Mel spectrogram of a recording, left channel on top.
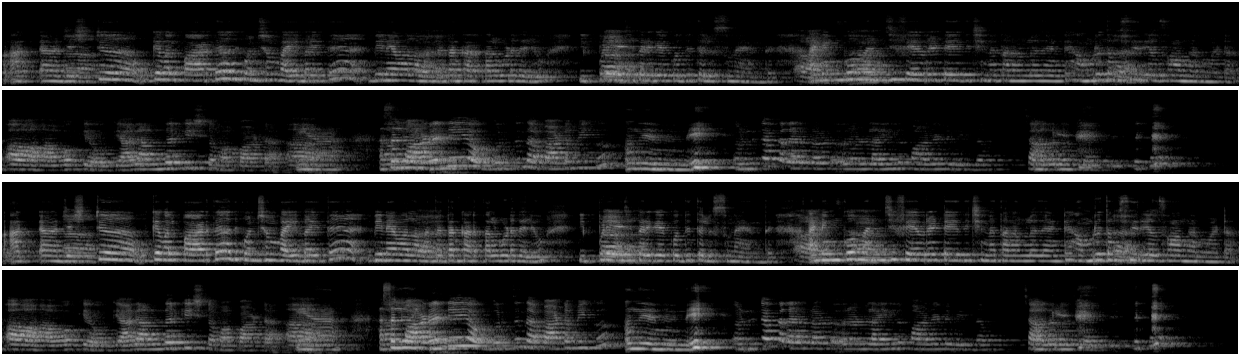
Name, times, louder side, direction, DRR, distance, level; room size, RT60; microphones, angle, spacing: voice 1, 0.0-12.3 15.3-16.9 18.6-19.5 22.7-23.3 23.9-24.0, right 4 dB, 80° right, 5 dB, 0.6 m, -32 dB
voice 2, 0.6-0.9 2.9-3.2 4.1-4.5 6.0-6.4 7.9-8.8 11.1-11.3 12.4-15.6 16.2-18.5 19.7-22.3 22.6-24.0, right 2 dB, 50° right, 2 dB, 0.8 m, -35 dB
5.2 x 2.6 x 3.7 m, 0.91 s
head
